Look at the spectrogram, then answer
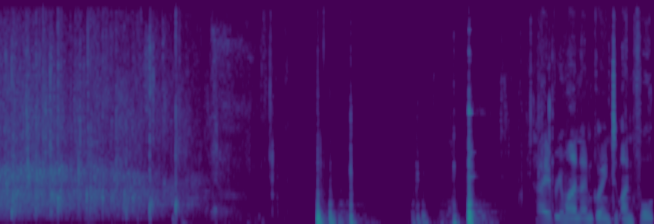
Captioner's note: applause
